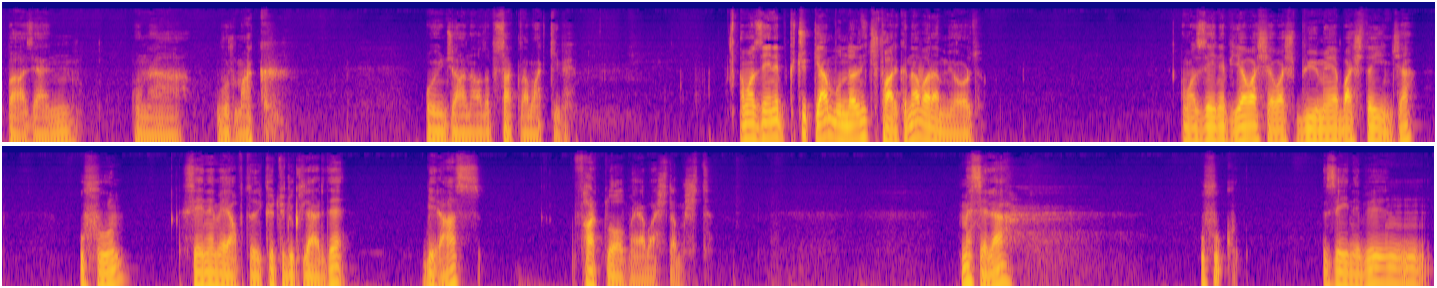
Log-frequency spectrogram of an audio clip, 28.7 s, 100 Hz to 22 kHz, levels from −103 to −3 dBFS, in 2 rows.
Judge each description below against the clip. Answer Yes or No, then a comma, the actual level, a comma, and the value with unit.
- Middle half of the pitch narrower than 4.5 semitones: No, average, 5.2 semitones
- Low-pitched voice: Yes, very low, 80 Hz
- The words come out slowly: Yes, slow, 65 wpm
